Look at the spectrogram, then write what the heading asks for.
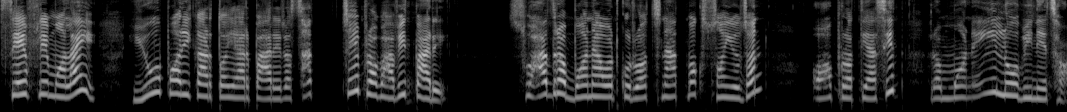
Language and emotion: Nepali, surprised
